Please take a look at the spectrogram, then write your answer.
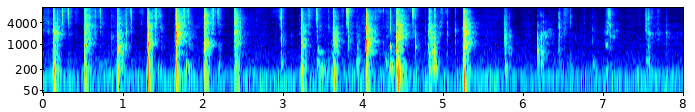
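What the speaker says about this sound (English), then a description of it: "we're gonna only pull one card for the outcome" Tarot cards are handled and drawn from a deck in a sharp, irregular run of crisp snaps and flicks, loud and close, with brief quiet gaps between bursts.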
